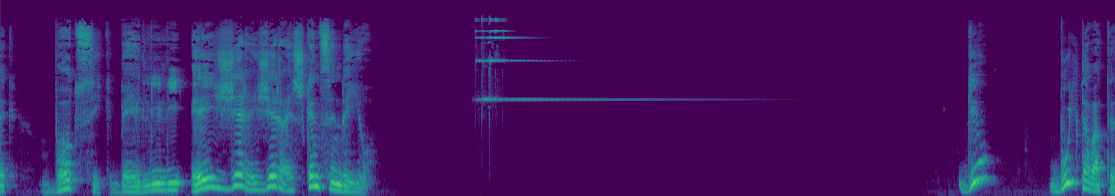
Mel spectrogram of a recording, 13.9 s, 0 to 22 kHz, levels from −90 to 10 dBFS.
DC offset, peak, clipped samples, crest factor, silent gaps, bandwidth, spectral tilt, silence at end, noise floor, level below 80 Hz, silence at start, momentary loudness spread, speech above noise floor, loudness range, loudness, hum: under 0.1%; -10 dBFS; under 0.1%; 20 dB; 5.06-5.91 s, 10.74-11.46 s; 15.5 kHz; -5 dB/octave; 0 s; under -90 dBFS; -64 dBFS; 0 s; 20 LU; over 63 dB; 13 LU; -27 LUFS; none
